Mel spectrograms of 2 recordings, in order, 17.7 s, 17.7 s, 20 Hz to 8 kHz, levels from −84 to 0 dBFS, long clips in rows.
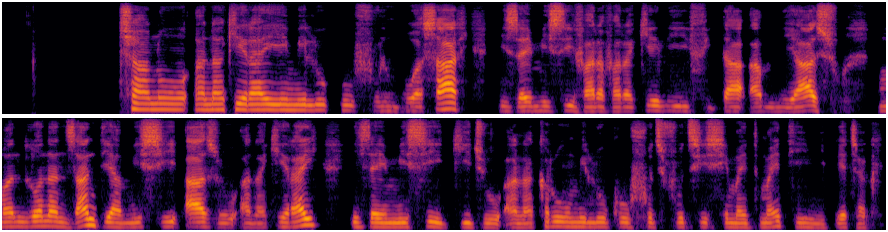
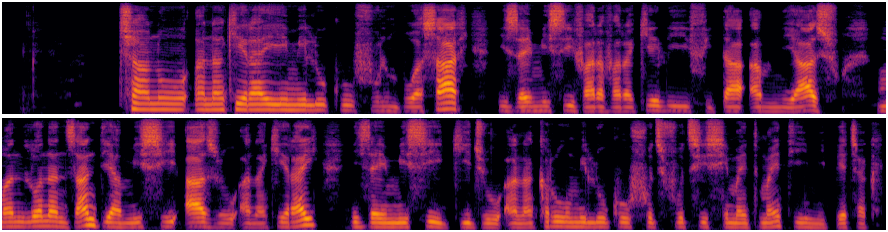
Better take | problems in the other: second | noise reduction (neural mask model Resemble Enhance denoiser)

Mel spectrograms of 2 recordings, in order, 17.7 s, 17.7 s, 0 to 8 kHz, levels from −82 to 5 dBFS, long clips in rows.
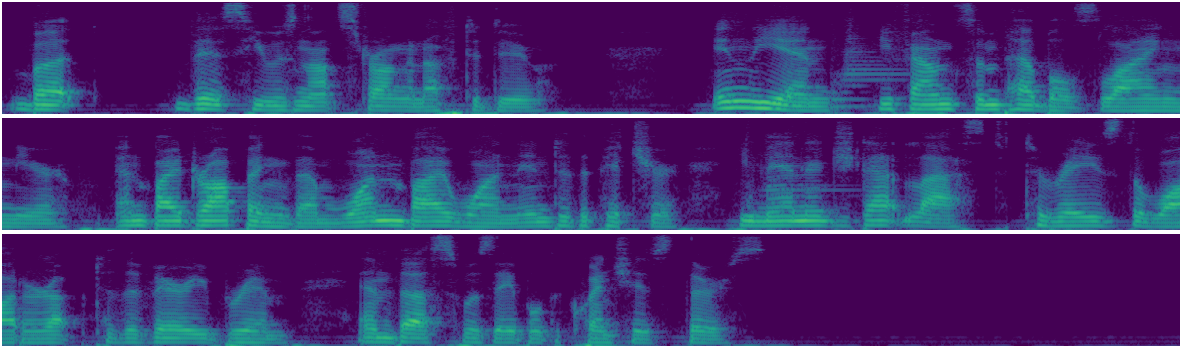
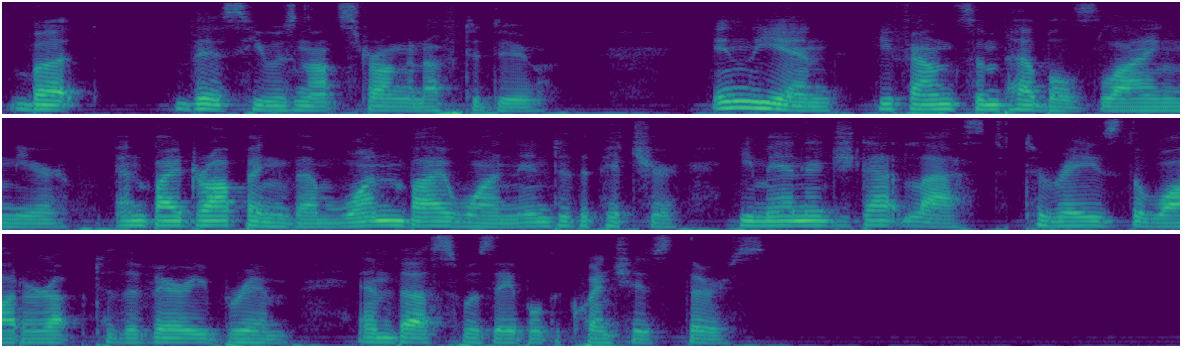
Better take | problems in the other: second | noise reduction (neural separator model SepFormer DNS4)

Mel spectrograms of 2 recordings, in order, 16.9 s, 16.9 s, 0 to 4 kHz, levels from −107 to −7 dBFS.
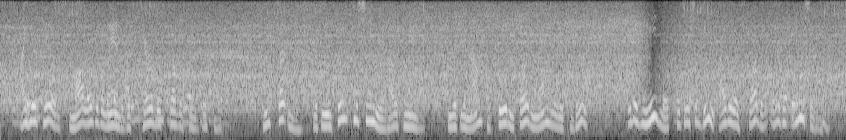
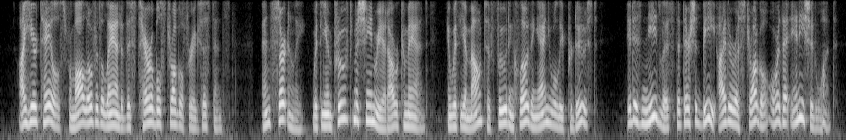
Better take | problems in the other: second | background sound (Bird vocalization, bird call, bird song); as loud as the speech

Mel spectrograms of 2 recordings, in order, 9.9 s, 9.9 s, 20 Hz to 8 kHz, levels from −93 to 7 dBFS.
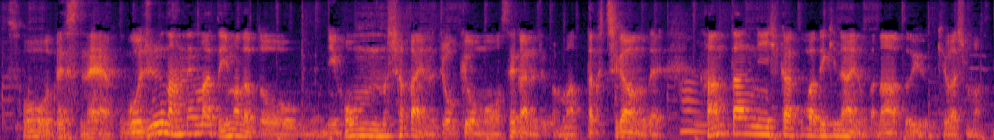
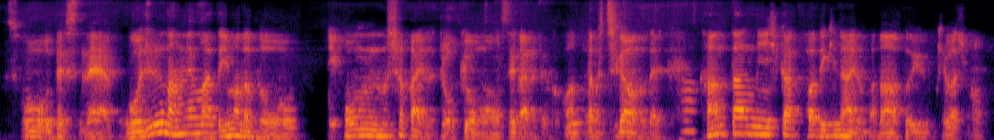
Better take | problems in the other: first | noise reduction (neural mask model Resemble Enhance denoiser)

